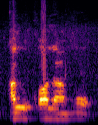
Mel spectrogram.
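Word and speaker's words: القلم: এরপরে কলামুন, এর শুরুতে এরকম ভাবে আলিফ লাম যোগ করলে হয় কলামুন, আল কলামু, আল কলামু কলমটি।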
